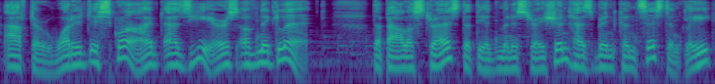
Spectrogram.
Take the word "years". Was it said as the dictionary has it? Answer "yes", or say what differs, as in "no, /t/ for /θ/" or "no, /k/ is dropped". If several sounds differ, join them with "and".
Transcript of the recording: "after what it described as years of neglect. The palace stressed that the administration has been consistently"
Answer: yes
